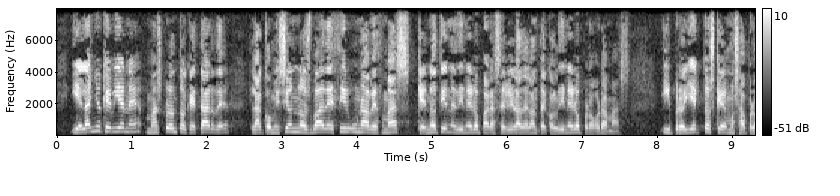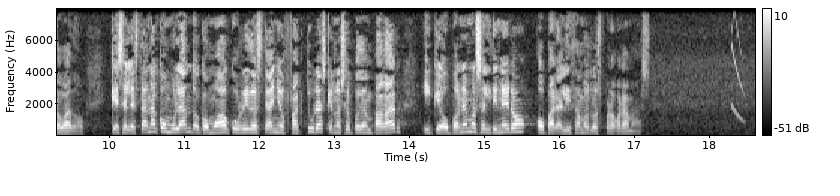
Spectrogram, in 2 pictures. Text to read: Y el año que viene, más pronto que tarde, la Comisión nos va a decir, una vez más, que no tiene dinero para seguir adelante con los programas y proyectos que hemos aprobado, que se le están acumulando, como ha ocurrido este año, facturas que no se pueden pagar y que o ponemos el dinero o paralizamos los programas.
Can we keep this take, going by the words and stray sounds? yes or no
no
